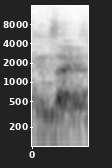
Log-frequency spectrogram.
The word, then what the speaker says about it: Gonzaga: First of all, the name of the university sounds Italian, right? Although I know we have differences on how we pronounce it, so I had to watch the YouTube video, otherwise naturally I would say Gonzaga.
